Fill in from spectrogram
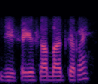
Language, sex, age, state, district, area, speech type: Urdu, male, 18-30, Uttar Pradesh, Aligarh, urban, conversation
